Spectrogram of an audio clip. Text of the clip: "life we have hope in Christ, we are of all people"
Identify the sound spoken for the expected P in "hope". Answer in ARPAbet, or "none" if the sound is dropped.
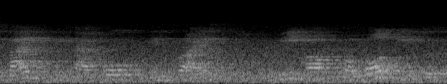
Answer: none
